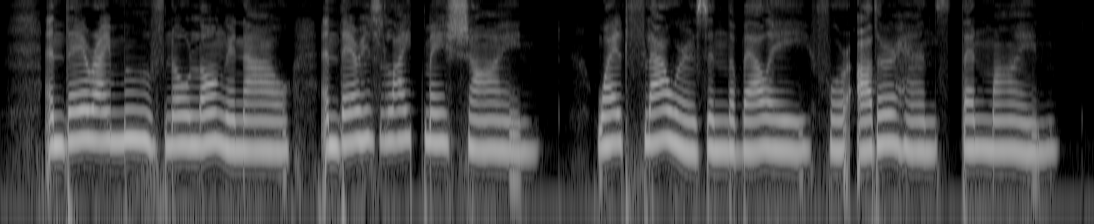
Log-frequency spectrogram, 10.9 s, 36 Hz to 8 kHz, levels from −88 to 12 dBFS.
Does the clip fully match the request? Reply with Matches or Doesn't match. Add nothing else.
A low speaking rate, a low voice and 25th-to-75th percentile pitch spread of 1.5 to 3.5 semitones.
Doesn't match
